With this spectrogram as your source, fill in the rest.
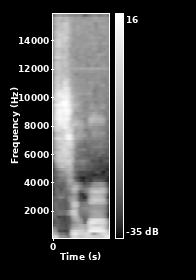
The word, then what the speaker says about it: Summa: and CEO at Summa we settled on the pronunciation sumo because if you say it the other way it sounds like we're saying I'm the CEO at some company or other but I don't I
